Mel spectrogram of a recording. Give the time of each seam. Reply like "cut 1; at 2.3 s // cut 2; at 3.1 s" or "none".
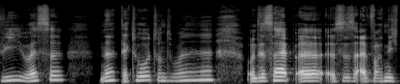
cut 1; at 1.3 s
